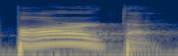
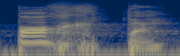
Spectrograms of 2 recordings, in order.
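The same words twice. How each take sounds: First: It is said with a Paraná accent. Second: It is said with a Rio de Janeiro accent.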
